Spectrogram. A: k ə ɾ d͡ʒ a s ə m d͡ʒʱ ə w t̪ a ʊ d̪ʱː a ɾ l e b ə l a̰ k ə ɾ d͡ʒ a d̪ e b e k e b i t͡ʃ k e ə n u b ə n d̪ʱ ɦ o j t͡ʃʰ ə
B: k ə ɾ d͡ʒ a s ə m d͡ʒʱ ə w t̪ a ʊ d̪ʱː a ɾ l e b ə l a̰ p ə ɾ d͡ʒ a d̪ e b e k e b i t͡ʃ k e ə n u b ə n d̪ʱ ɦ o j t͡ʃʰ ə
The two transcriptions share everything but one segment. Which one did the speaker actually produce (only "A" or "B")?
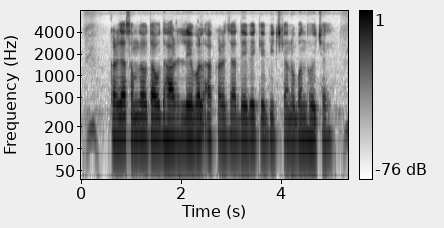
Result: A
